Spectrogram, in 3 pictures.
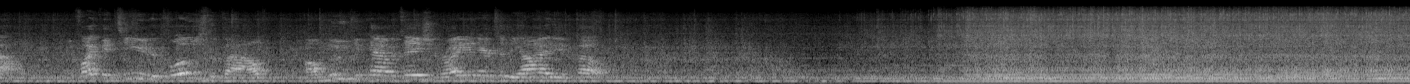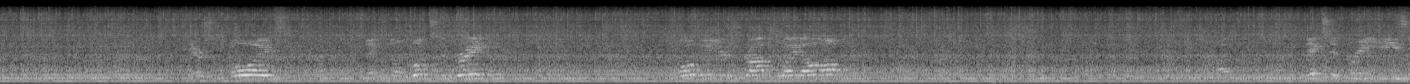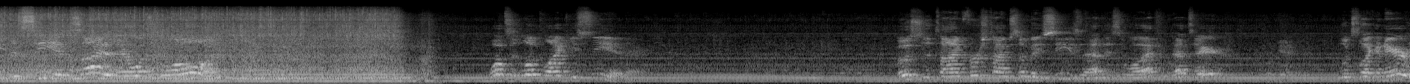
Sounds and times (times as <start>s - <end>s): Speech: 0.0s - 6.1s, 16.0s - 17.0s, 17.8s - 19.1s, 20.9s - 22.6s, 27.2s - 30.4s, 33.1s - 34.7s, 37.2s - 42.3s.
